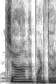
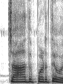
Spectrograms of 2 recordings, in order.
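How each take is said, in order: First: चांद with the vowel hummed through the nose, chandrabindu; nasal vowel. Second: चांद with a plain oral vowel, no hum through the nose; no nasal. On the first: Teacher showing pupils the nasal चांद of chandrabindu. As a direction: let चांद vibrate a little in the nose. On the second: Teacher showing pupils the wrong, oral चांद. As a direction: say चांद flat through the mouth, no nasal ring. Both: Shown as a demonstration. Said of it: "नाक में थोड़ा सा vibrate लगाना पड़ता है".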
